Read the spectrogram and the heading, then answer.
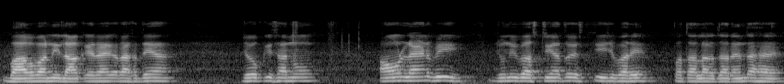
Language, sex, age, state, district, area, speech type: Punjabi, male, 30-45, Punjab, Mansa, urban, spontaneous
